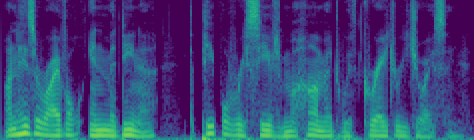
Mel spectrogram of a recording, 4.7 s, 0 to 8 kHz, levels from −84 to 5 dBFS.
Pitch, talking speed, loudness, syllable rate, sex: 105 Hz, 150 wpm, -21 LUFS, 5.5 syllables/s, male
